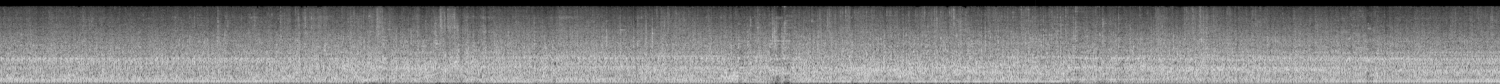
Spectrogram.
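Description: A diesel engine of an old crawler excavator rumbles loudly and unevenly.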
